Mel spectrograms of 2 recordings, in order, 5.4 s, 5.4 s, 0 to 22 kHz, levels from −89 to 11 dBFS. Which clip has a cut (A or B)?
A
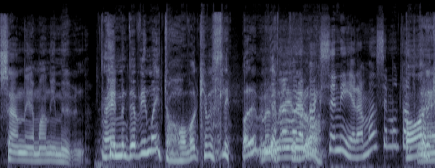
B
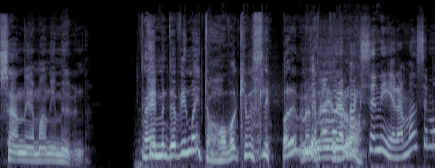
A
